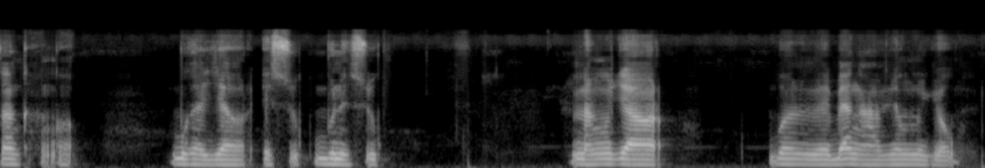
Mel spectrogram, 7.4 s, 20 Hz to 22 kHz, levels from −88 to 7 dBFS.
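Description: From start to finish the speech has a rough, hissy halo and a smeared, underwater blur, with nothing above 10.6 kHz. That's likely Nellymoser compression, the old Flash Asao codec, at what sounds like roughly 44 kbps, filling starved bands with noise.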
